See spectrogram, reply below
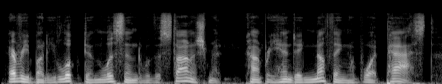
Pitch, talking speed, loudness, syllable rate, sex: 105 Hz, 150 wpm, -21 LUFS, 6.5 syllables/s, male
